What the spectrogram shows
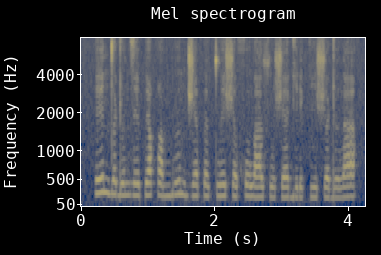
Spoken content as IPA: endəɖɯnze peqʷə mbɯnd͡ʒɛpɛ tʷeʃɛχʷɯ wasʷə ʃɛɡiɾʲe ki ʃəɖɯla

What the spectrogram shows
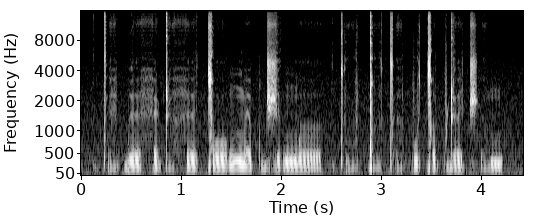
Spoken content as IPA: tʼɛ̤ɓɘ hɛʈə̤hɘ ǀoŋ͡mɛpd͡ʒɤŋ͡mɤ | tʼṳ ǃṳtʼə̤puǀɤp ɖət͡ʃʼə̤m

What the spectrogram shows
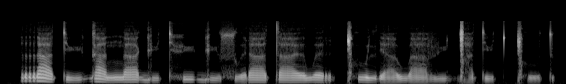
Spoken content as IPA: ra˥˨ty˨˩˦ ɡa˥˨nːa˧ ɡy˨˩˦thy˧ ɡy˧˩sʷə˨˩˦ ɾa˧ta˧ə̯ wə˥˨r ǀʰu˥˨lʲɾa˨˩˦ wa˧˩ vy˧ɡ͡ǀa˧˩ty˧˩tǀʰu˨˩˦t

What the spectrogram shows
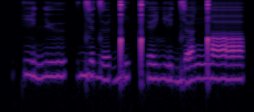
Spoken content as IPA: ki˦˨nʲɨ˦ | dʲɛ˦dɘ˨ɡ͡ǃi˦ ǃʰe˧ʎi˨dʲa˨˦ ŋ͡ǃa˦

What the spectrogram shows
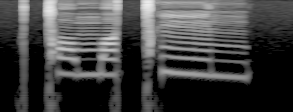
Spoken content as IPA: ǀɔmʌǀʰĩn

